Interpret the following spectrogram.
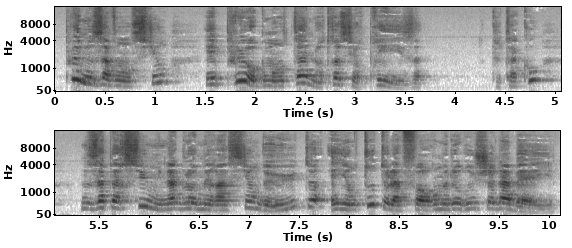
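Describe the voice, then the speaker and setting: A woman reading an audiobook aloud as scripted narration, measured and expressive. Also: medium pitch. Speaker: audiobook reader.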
